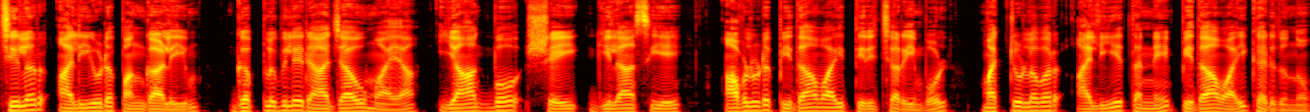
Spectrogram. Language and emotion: Malayalam, neutral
